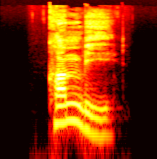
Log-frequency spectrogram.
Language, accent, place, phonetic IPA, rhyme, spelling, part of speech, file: German, Germany, Berlin, [ˈkɔmbi], -ɔmbi, Kombi, noun, De-Kombi.ogg
- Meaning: 1. clipping of Kombiwagen (“station wagon”); wagon 2. clipping of Kombination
